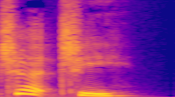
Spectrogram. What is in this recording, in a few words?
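"churchy", British English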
